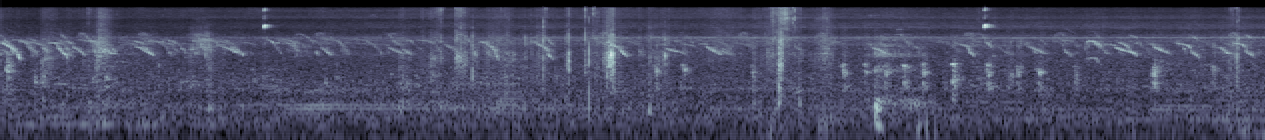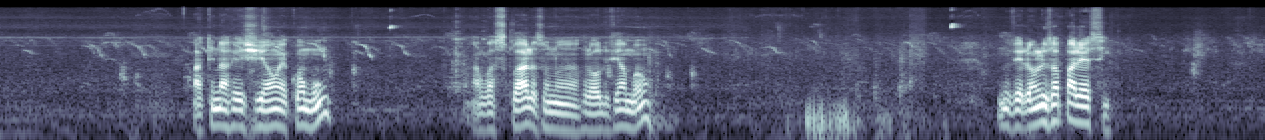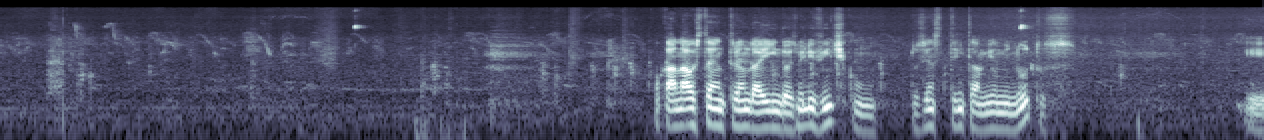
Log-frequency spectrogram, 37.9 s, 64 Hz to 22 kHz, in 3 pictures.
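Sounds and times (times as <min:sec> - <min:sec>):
bird chirps: 0:00.0 - 0:37.9.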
